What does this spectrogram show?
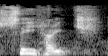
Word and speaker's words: Chint: managed to track down one of these now it's spelt c-h-i-n-t chint whatever i checked on my welder and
